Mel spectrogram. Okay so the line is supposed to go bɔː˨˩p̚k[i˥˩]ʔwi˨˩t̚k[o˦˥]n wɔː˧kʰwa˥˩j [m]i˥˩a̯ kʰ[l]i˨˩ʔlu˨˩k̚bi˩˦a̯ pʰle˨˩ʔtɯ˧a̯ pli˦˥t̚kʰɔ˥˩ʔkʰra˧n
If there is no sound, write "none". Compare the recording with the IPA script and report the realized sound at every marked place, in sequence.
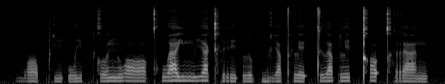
i˨˩, o˦˥, m, r

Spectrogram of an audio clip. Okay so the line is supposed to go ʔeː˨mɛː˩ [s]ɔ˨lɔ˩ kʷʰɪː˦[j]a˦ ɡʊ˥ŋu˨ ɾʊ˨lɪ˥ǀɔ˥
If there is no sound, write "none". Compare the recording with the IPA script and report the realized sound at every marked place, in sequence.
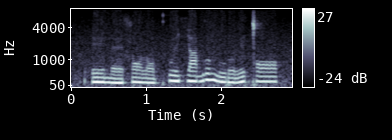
s, ç

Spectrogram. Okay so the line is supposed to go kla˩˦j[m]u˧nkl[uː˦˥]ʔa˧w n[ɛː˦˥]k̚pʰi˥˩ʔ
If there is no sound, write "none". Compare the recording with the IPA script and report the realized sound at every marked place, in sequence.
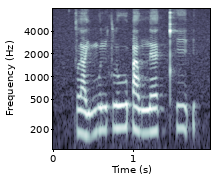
m, uː˦˥, ɛː˦˥

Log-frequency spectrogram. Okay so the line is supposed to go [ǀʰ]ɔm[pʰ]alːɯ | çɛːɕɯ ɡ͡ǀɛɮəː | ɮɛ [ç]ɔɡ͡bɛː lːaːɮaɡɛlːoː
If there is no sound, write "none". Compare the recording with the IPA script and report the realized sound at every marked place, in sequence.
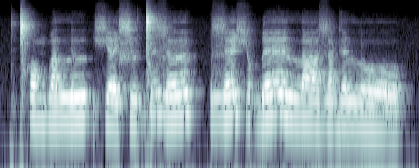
ǀʰ, b, ç

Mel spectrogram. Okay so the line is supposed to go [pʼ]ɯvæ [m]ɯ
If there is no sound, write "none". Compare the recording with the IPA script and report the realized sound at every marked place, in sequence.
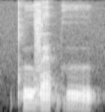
pʼ, bʱ

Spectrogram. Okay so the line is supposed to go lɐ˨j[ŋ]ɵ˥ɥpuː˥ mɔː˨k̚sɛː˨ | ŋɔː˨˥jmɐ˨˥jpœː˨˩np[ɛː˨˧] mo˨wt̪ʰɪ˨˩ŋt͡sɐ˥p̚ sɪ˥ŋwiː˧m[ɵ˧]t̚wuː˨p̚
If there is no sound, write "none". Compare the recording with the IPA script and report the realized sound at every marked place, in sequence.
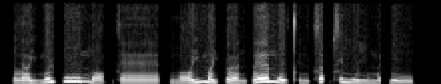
m, ɛː˥, ɵ˨˥

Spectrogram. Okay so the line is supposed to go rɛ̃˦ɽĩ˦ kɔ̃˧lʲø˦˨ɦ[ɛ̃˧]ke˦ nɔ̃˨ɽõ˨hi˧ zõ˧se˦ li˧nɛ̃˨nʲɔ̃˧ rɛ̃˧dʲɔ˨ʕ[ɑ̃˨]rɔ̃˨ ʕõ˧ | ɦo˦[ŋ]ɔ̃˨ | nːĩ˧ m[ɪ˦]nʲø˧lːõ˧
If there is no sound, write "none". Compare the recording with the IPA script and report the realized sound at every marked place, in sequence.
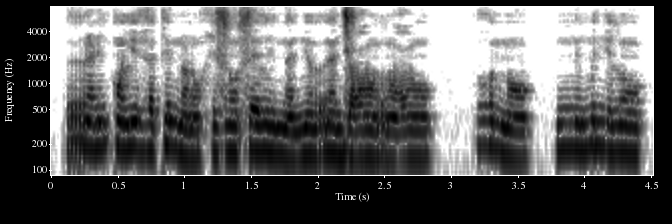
ɛ˧, ɔ̃˨, nː, ɪ˦

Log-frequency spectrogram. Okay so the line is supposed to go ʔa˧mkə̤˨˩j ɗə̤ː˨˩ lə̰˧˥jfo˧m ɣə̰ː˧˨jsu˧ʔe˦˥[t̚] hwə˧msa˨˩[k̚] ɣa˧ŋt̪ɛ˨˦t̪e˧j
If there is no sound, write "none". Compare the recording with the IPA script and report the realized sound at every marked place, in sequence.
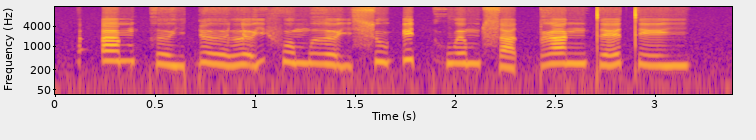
t̚, t̚

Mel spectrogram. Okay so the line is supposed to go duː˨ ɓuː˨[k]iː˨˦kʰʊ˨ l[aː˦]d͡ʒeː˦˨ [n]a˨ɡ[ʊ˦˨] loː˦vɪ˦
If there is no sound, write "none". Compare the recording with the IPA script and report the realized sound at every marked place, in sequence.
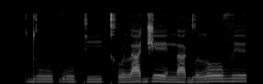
k, a˦, n, ʊ˨

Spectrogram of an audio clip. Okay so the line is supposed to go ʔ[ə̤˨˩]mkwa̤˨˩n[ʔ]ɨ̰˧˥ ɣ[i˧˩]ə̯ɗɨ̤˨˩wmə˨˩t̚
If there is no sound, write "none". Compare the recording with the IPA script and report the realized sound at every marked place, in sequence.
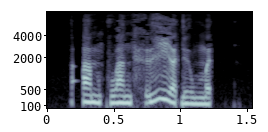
a̤˨˩, h, i˧˩

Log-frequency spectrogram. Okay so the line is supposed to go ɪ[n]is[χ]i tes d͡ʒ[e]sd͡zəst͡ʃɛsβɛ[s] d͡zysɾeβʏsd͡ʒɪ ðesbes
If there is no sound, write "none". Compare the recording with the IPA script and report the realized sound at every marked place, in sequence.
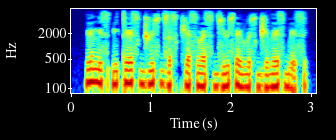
n, ʔ, y, s

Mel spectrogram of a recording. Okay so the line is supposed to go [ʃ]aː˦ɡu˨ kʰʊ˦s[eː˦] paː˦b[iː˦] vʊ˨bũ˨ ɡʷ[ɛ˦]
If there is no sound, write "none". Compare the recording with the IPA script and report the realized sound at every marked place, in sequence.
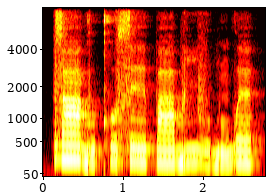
z, eː˦, iː˦, ɛ˦

